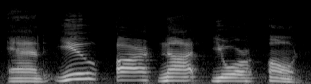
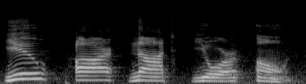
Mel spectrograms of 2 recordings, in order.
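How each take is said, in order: First: Each word slow and weighted; slow emphatic reading. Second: Slow, deliberate, every word spoken apart; slow congregational repeat. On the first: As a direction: lay it down slowly, word by word. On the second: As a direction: say it back slowly with the crowd. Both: Shown as a demonstration. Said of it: "Say that right out loud".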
